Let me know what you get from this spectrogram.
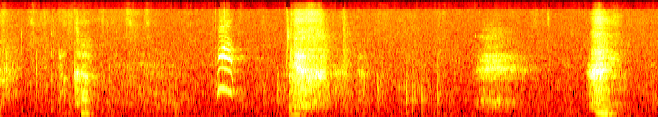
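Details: RagaMuffin kittens of the Winter Wonderland Litter, seven weeks old, indoors; short, high squeaky mews, four or five spaced a second or more apart, in a quiet room.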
